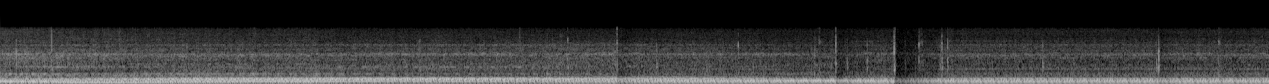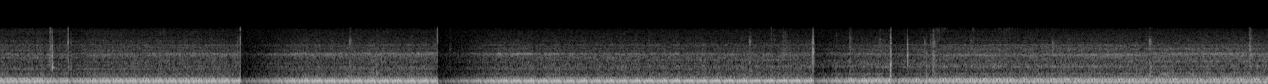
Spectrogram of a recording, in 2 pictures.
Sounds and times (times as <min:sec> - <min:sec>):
Car: 0:00.0 - 0:25.3.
